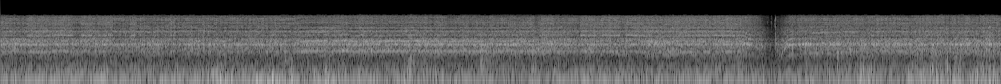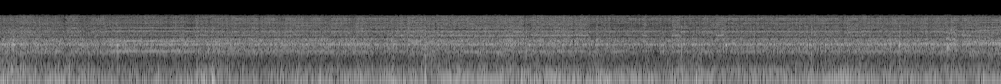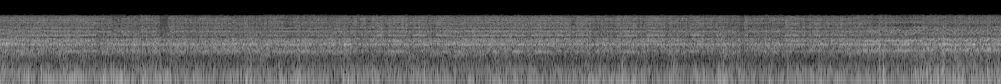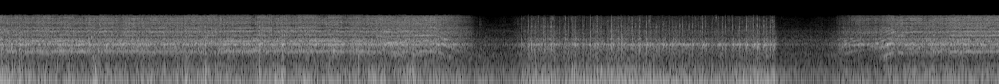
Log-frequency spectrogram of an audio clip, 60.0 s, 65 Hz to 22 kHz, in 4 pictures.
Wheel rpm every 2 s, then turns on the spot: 170, 160, 160, 170, 170, 130, 140, 170, 160, 170, 160, 160, 160, 160, 160, 170, 170, 170, 170, 170, 170, 170, 160, 160, 160, 150, 30, 30, 20, 130.
52-58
